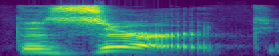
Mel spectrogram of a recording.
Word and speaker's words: dessert: 자, 그러면 da라 요 리듬에 맞추면 desert 이거고 da 요 리듬에 맞추면 dessert 이렇게 하면 여러분 발음이 조금 틀어져도요.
